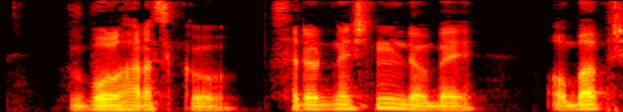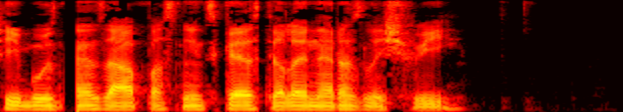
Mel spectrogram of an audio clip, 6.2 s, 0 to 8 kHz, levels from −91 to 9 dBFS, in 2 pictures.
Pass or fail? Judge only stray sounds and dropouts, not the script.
fail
